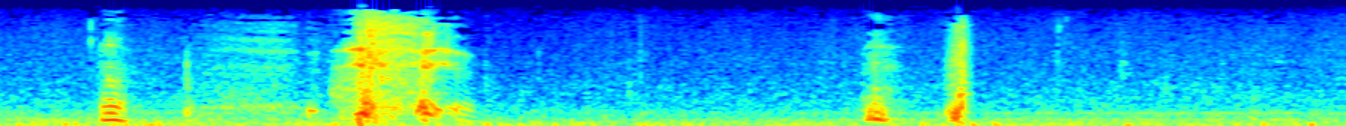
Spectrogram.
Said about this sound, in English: Anybody have any whiskey here? I need to clear my throat.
